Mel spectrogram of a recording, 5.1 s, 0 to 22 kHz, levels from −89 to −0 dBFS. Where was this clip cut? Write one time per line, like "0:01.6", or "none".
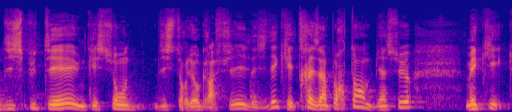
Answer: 0:02.5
